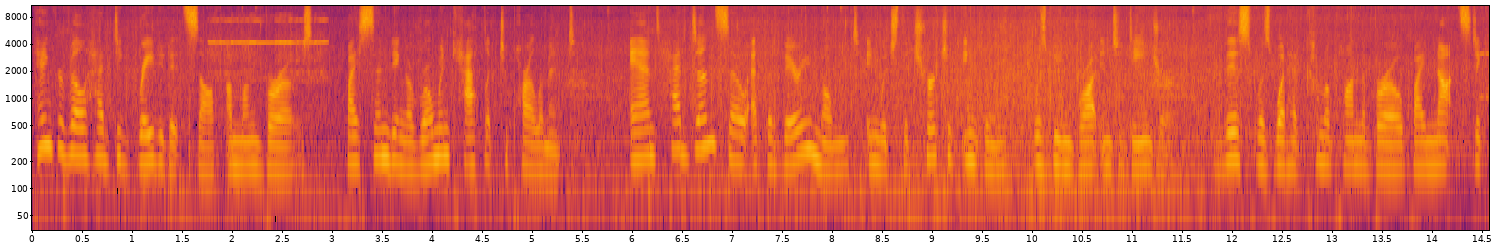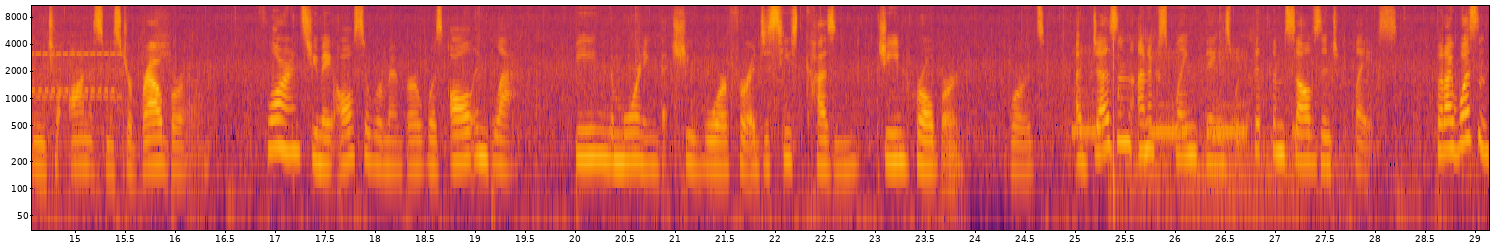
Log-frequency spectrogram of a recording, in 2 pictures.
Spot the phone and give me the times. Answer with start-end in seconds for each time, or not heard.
1.2-3.0, 14.4-16.0, 24.9-27.2.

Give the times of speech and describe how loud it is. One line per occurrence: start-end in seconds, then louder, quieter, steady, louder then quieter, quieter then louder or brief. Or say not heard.
0.0-29.1 steady.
